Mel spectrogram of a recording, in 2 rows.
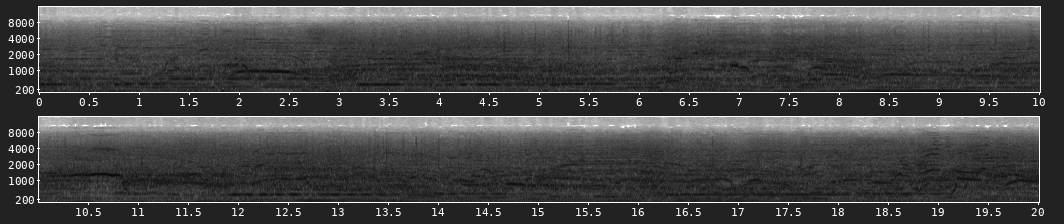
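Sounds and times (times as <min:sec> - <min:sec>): crowd cheering: 0:00.0 - 0:20.0.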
